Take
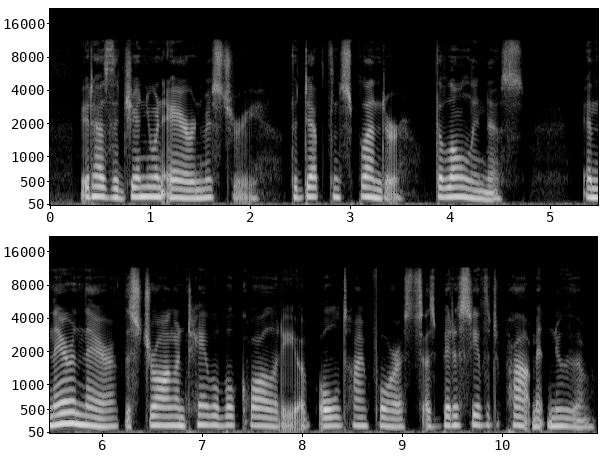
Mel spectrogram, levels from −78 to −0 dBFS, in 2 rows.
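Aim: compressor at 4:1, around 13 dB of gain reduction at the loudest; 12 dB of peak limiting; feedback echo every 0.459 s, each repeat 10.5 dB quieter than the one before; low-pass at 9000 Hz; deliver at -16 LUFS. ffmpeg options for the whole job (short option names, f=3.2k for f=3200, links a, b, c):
-af "lowpass=9k,acompressor=threshold=-28dB:ratio=4,alimiter=level_in=1dB:limit=-24dB:level=0:latency=1,volume=-1dB,aecho=1:1:459|918|1377:0.299|0.0896|0.0269,volume=19dB"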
